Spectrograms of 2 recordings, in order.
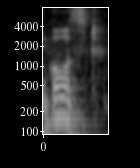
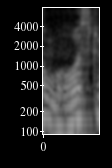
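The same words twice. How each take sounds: First: गोस्ट with a plain hard G; silent H. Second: घोस्ट with aspirated GH; sounded H. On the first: Teacher giving the reading, गोस्ट with silent H. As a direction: say गोस्ट, no puff after G. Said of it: "इसको पढ़ते हैं गोस्ट". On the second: Teacher showing what not to say, घोस्ट with H. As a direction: say घोस्ट with a puff after G. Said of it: "घोस्ट नहीं पढ़ते हैं". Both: Shown as a demonstration.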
